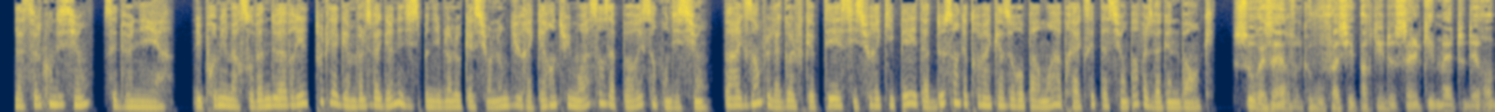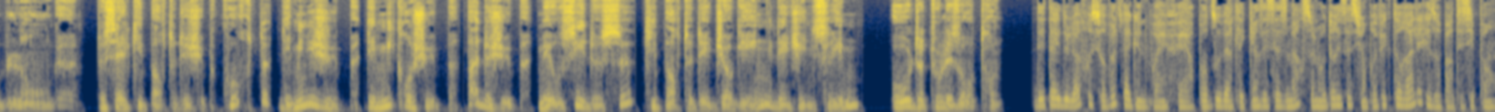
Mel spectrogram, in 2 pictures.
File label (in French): radio spot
